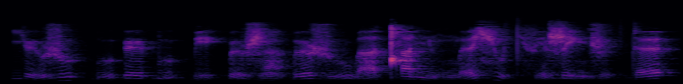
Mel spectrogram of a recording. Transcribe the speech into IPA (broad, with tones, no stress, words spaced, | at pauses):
jø˧˩˧u̯ʐu˦˥ʔɓu˩˥ ʔø˧ɓṵ˦˥ʔɓḛ˩˥k͡pɵ˧˩˧ ʐã˨˩ɓɵ˦˥ ʐu˩˥wa˩˥ ǃʰa˧nʲũ˨˩ ŋ͡mɜ˩˥ɕu˥˩tʲ fe˩˥ʐḛ˥˩ŋʐɵ˧˩˧t dɜ˦˥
